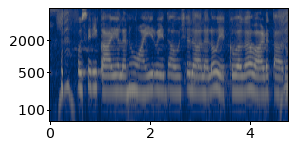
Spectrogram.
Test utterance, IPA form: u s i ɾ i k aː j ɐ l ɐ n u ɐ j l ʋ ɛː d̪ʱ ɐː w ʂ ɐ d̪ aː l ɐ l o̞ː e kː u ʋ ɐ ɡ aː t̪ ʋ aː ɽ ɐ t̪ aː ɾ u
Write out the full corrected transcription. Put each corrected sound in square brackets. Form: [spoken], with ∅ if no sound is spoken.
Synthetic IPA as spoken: u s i ɾ i k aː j ɐ l ɐ n u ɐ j [ɾ] ʋ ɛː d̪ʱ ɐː w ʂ ɐ d̪ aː l ɐ l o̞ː e kː u ʋ ɐ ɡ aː [∅] ʋ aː ɽ ɐ t̪ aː ɾ u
